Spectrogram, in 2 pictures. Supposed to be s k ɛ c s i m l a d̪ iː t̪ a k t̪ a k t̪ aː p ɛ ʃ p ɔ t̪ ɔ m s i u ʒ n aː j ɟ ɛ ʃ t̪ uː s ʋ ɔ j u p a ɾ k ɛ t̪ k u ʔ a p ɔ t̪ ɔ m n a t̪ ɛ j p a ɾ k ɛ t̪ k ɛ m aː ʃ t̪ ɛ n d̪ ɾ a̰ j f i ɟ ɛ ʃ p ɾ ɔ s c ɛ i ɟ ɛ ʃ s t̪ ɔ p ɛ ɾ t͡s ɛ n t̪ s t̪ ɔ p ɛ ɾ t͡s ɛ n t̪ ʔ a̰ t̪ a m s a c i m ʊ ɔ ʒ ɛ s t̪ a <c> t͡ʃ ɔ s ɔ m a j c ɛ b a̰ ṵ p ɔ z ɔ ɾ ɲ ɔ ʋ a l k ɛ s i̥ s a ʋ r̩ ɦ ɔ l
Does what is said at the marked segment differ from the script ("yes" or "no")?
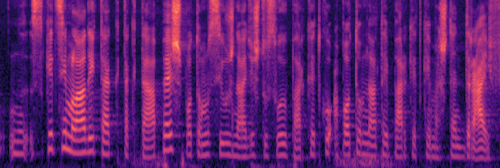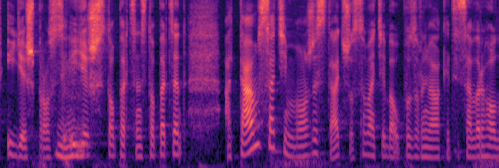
no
